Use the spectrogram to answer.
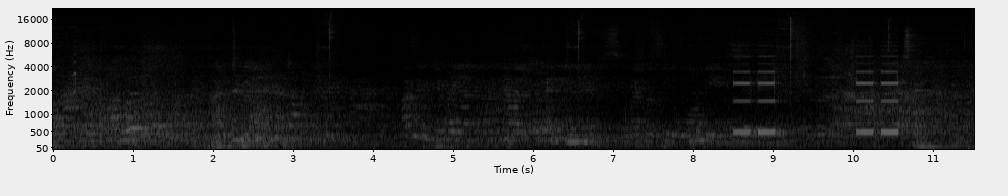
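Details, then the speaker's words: Bedside patient monitor alarm: two short bursts of paired beeps when the pulse signal was lost because the blood pressure cuff inflated on the same arm as the pulse oximeter; BP read 135/74. "Perdeu o pulso. Por quê? Porque apertou lá e o oxígeno está no mesmo braço. Ó. O alarme. Então, qualquer alteração que acontecer com esse paciente, o alarme ele soa."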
